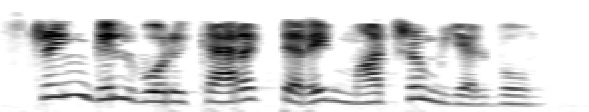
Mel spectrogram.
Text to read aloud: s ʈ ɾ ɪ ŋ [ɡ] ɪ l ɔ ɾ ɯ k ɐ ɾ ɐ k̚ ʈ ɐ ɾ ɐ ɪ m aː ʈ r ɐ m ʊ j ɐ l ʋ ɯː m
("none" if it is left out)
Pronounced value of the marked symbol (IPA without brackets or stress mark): ɡ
